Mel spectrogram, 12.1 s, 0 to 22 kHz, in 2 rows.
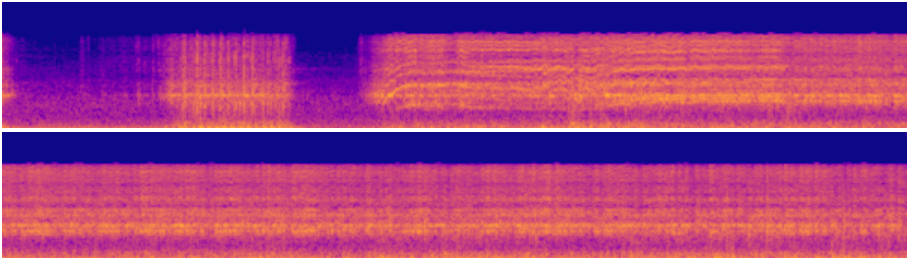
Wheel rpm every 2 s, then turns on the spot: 20, 120, 220, 230, 240, 230.
0-2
